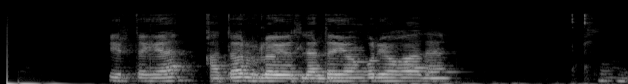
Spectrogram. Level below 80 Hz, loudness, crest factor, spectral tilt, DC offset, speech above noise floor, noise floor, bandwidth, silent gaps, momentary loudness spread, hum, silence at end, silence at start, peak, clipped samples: -54 dBFS; -25 LUFS; 18 dB; -6 dB/octave; under 0.1%; 32 dB; -58 dBFS; 11.5 kHz; none; 20 LU; none; 0 s; 0.05 s; -10 dBFS; under 0.1%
